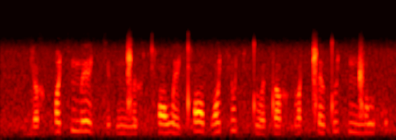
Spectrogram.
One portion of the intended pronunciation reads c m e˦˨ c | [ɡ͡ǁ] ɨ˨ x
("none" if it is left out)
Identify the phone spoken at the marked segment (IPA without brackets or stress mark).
ŋ͡ǁ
